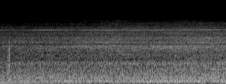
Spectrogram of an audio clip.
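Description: Airliner engines roaring at Brisbane Airport, a loud continuous broadband jet rumble heard steadily from nearby with no talk.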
